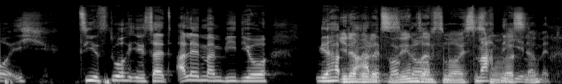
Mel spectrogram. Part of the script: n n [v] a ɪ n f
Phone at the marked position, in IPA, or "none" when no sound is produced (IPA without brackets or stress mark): z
